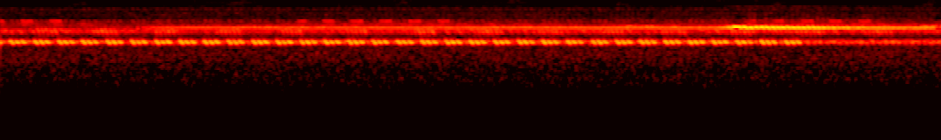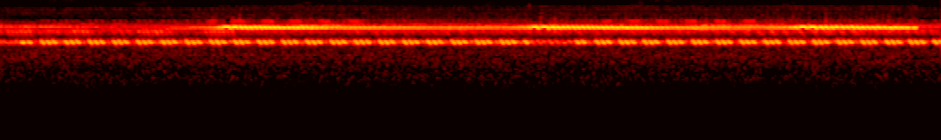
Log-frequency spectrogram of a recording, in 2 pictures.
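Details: A bell cricket sings clear, high ringing phrases that swell in and out. A constant, lower-pitched insect hum runs beneath throughout.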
